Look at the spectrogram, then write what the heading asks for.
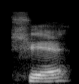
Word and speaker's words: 血: 血.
